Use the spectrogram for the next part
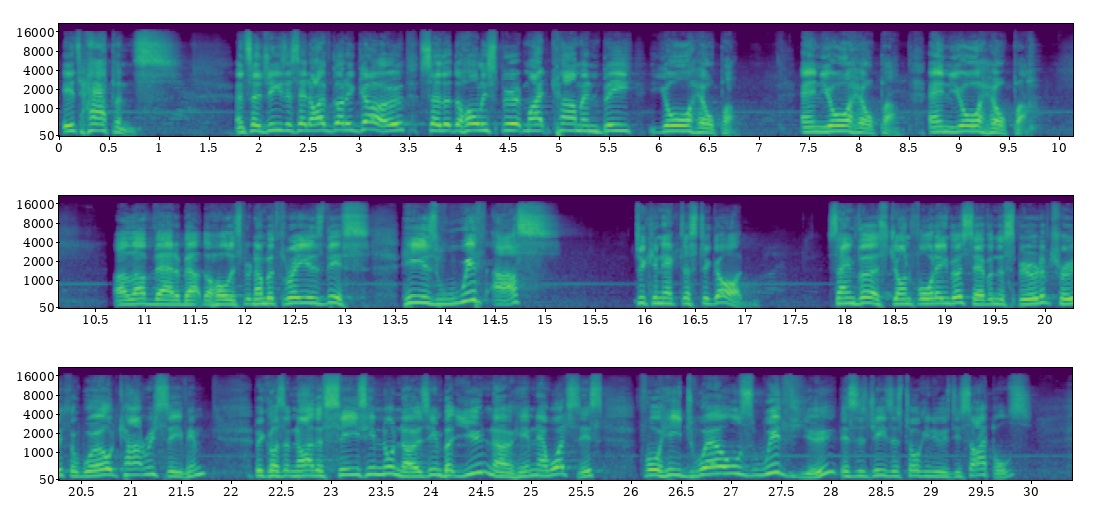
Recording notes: Recorded during our 9am service on Sunday, the 21st of May 2023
